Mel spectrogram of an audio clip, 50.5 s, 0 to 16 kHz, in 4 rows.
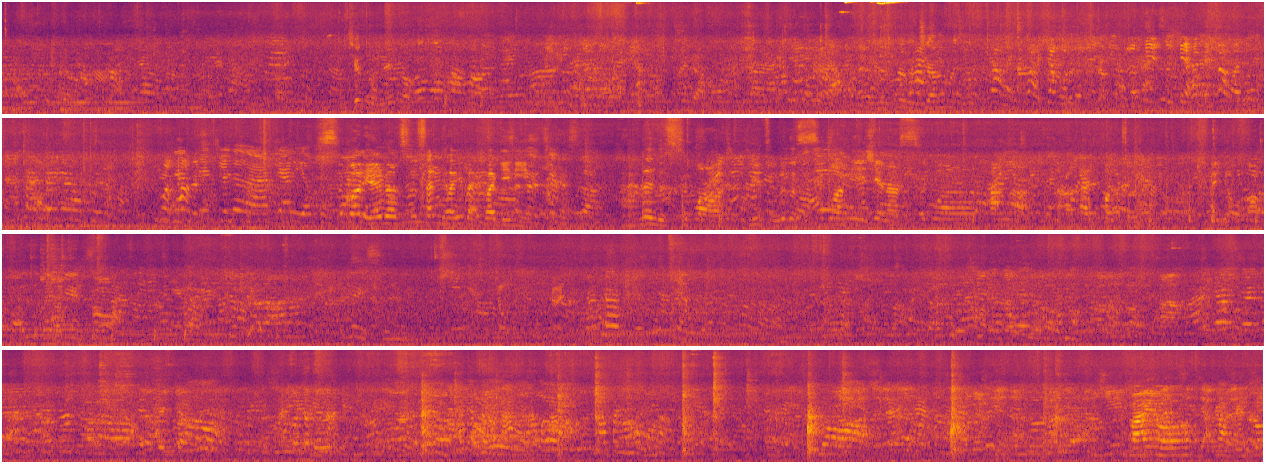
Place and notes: Xinyuan St., East Dist., Hsinchu City - Outdoor traditional market
in the traditional market, vendors peddling, Outdoor traditional market, Binaural recordings, Sony PCM D100+ Soundman OKM II
Hsinchu City, Taiwan, 26 August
